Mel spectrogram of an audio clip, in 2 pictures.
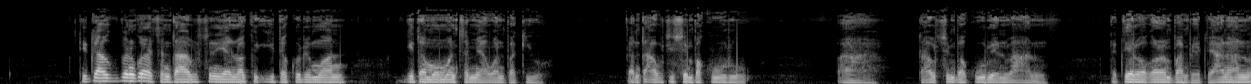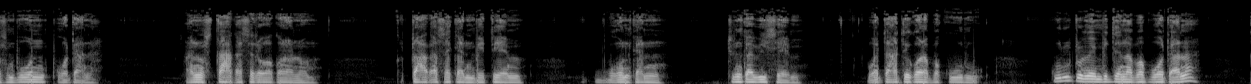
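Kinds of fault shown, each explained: MP2 compression: The speech sounds dull and gurgling, with a granular roughness that stays plainly audible throughout. This is likely MPEG Layer II coding at a low bitrate, around 64 kbps. Starved upper sub-bands are shut off, leaving nothing above about 15.1 kHz.
Periodic USB or driver dropouts: Regular ticks run from 0.42 s to 24.72 s, one every 0.496 s. Each marks a few milliseconds of audio skipped outright. The pattern points to a background task repeatedly stalling the USB bus or audio driver.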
